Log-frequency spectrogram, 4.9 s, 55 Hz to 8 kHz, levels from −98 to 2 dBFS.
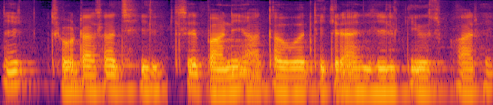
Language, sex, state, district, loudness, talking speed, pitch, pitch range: Hindi, male, Maharashtra, Dhule, -18 LUFS, 195 wpm, 110 Hz, 105-130 Hz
